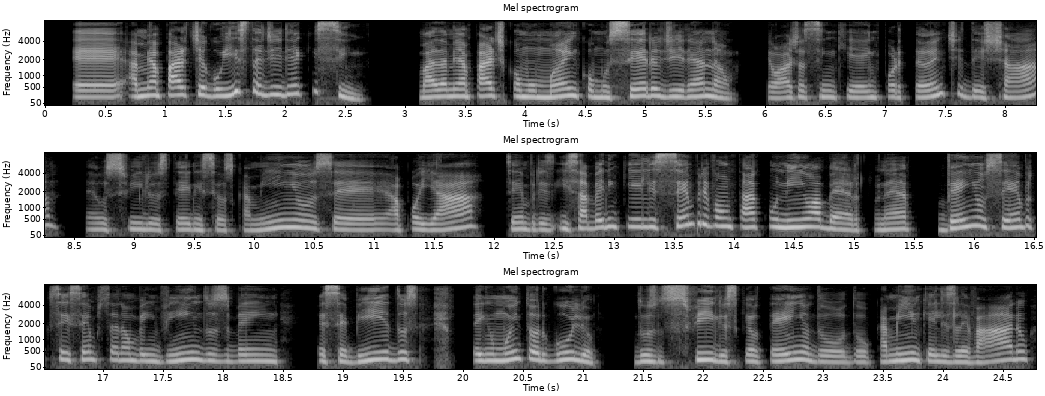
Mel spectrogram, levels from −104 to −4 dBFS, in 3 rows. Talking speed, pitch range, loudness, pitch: 175 wpm, 185-230 Hz, -35 LUFS, 200 Hz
